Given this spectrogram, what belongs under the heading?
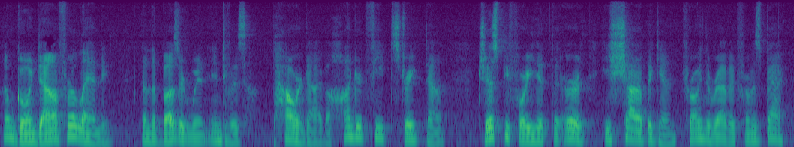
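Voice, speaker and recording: A man reading a children's story aloud with playful, drawn-out emphasis and chatty asides. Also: mid-range voice, lively intonation, fairly bright tone. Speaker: children's story reader and host.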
